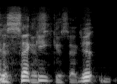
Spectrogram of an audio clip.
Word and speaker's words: Gesicki: Gesicki.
